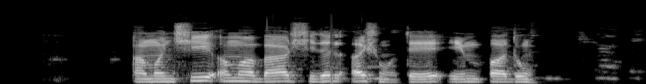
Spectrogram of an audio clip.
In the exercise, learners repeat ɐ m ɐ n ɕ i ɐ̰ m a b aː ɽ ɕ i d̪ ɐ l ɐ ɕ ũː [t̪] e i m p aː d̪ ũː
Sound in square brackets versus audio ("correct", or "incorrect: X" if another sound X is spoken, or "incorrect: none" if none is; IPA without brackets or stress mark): correct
